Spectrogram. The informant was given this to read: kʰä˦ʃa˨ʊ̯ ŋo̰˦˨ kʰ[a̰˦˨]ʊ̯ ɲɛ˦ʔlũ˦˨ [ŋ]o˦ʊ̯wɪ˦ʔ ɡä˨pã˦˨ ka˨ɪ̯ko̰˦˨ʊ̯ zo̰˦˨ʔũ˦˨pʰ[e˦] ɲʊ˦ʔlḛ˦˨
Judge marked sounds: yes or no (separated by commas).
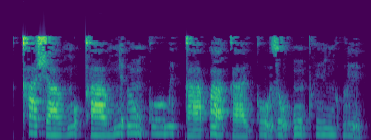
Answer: no, no, yes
